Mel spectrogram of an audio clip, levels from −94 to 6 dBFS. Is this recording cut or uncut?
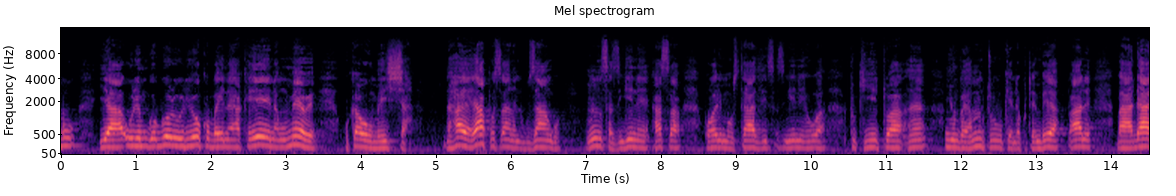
cut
